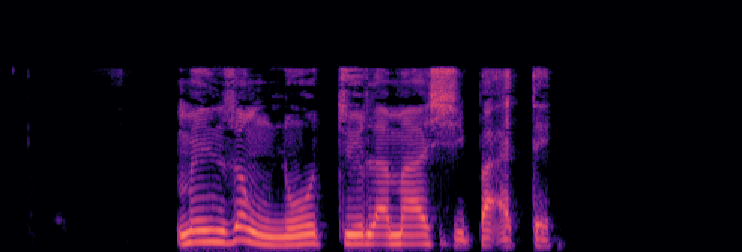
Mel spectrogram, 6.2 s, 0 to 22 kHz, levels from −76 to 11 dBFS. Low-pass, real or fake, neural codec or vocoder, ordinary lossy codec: 7.2 kHz; real; none; MP3, 48 kbps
